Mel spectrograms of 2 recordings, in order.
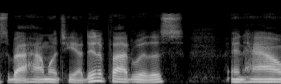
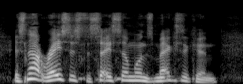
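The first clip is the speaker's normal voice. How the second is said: plain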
